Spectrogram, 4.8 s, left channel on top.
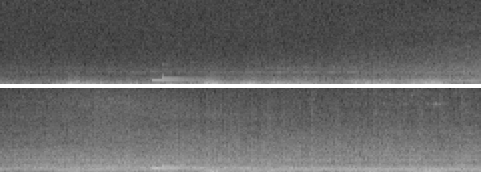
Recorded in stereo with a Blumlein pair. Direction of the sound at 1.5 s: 25° right.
